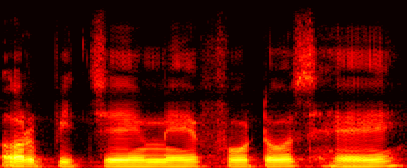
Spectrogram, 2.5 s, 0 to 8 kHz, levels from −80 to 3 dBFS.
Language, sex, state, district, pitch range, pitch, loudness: Hindi, male, Arunachal Pradesh, Lower Dibang Valley, 100-105 Hz, 105 Hz, -19 LUFS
